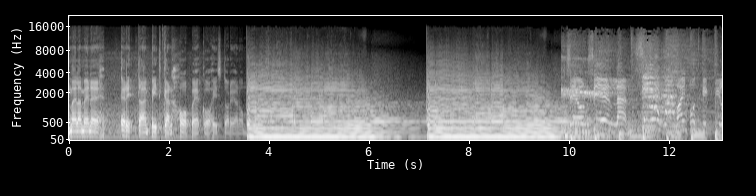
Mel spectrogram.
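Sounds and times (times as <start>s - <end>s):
hockey goal horn blasts: 3.6s - 11.0s.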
